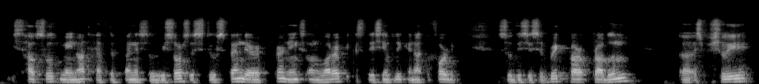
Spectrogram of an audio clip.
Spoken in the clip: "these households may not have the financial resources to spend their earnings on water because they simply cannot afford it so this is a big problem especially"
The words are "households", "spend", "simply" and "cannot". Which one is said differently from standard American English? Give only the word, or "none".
households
